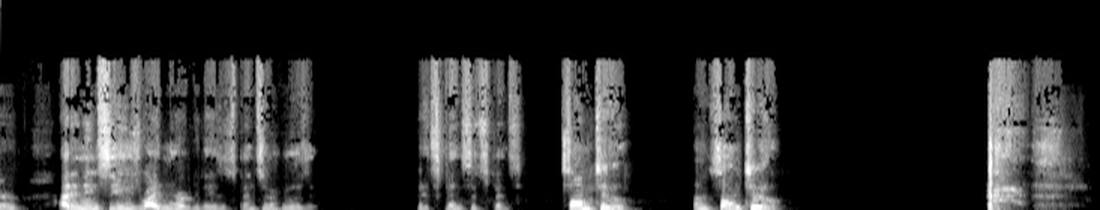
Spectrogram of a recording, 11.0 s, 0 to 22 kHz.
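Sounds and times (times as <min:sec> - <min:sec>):
speech: 0:00.0 - 0:03.2, 0:04.2 - 0:07.9
harsh cough: 0:09.8 - 0:10.9
rough throat-clearing rasp: 0:09.9 - 0:10.4
faint catch of breath: 0:10.3 - 0:10.9.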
